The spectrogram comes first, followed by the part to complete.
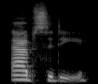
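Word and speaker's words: Abcde: capital A B C D E and it's pronounced absid.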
